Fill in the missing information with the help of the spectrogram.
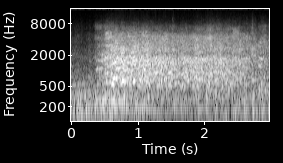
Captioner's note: laughter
